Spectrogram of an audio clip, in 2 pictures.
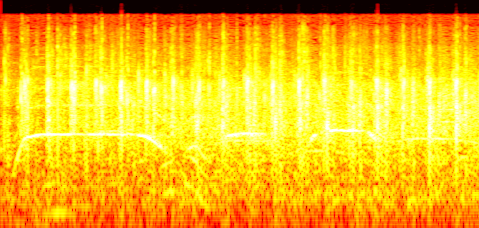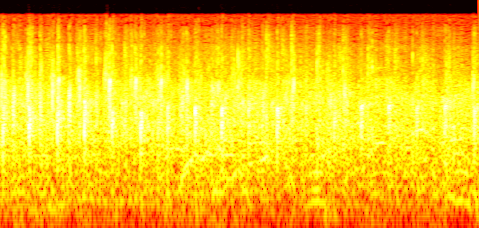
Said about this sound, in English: You should all rise and thank them with a big round of applause.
